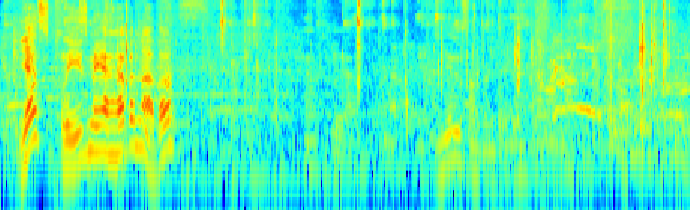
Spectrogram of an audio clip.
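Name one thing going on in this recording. Casino chips click together.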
